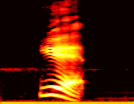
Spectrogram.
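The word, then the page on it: 月: yuè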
